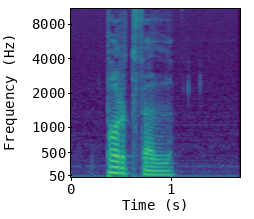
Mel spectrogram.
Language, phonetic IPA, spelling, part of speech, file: Polish, [ˈpɔrtfɛl], portfel, noun, Pl-portfel.ogg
